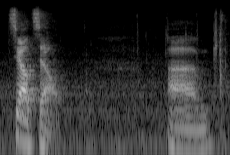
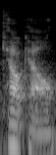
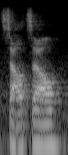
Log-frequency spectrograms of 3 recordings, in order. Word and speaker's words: Cao Cao: No, Xiao Xiao. Which is spelled like this, like cow cow, but it's pronounced like TS, so like Cao Cao.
